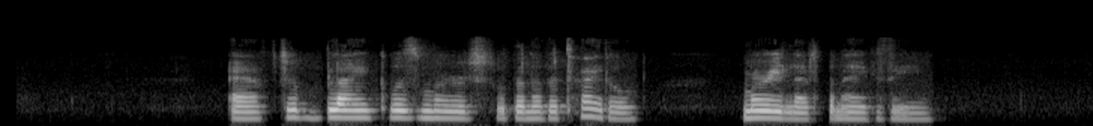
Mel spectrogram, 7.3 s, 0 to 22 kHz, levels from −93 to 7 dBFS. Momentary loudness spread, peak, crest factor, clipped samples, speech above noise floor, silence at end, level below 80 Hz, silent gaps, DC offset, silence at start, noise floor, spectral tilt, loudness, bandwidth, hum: 16 LU; -10 dBFS; 22 dB; under 0.1%; 49 dB; 1.1 s; -84 dBFS; none; under 0.1%; 1.5 s; -77 dBFS; -7.5 dB/octave; -29 LUFS; 7 kHz; none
